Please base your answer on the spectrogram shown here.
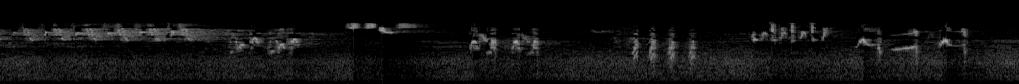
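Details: A singing thrasher runs through many short phrases: scratchy high chatter, clear piercing notes, repeated chips and rising squeaks, with brief pauses between.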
